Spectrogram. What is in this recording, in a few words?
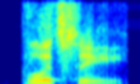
"glitzy", American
